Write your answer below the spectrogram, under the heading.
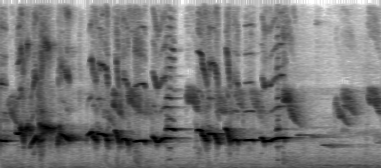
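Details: White-rumped shama singing hard in a song duel, with many-voiced, fast whistled and warbled phrases, rising and falling notes and quick trills in bursts. The song fades after about three seconds, leaving soft high chirps from other birds.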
